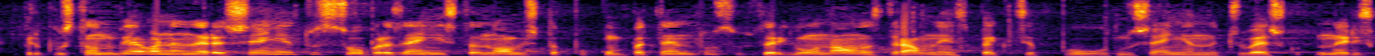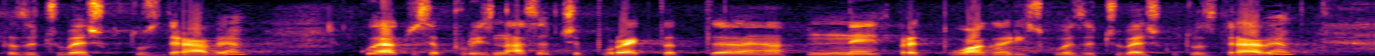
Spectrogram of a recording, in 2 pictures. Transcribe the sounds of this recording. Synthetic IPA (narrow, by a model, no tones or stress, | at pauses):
pɾipost̪ɐnovʲjavɐnɛnɐɾɛʃɛniɛt̪ossəːbɾɐzɛnist̪ɐnɔviʃt̪əpokompɛt̪ɛnt̪nost̪ot̪ɾɛɡʲionalˠnəzd̪ɾavnəinspɛkt̪sijəpoːt̪noʃɛniɛnɐvɛnɐɾiskəzɐt͡ʃovɛʃko̥t̪ozd̪ɾavɛ | kojat̪osɛpɾoiznasʲət͡ʃɛpɾoɛkt̪ət̪nɛpɾɛt̪̚polˠaɡəɾiskovɛzɐt͡ʃovɛʃkot̪ozd̪ɾavɛ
